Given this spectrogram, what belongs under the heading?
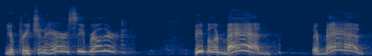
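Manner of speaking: high-pitched mock religious objector; hammed-up protest from a doctrinaire believer; scolding inner critic. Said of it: "part of me that's like".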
